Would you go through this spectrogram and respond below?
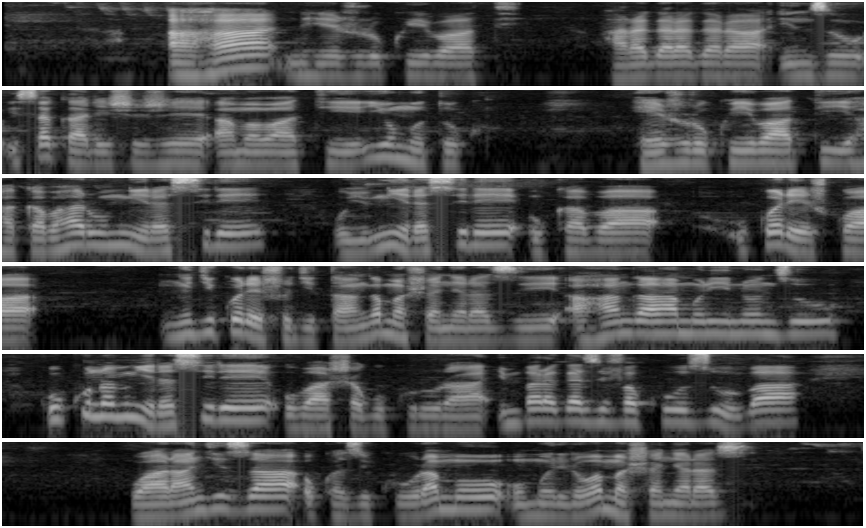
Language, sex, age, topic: Kinyarwanda, female, 25-35, government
